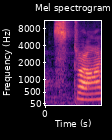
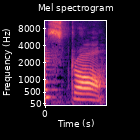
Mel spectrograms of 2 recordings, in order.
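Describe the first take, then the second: First: स्ट्रॉ said with open "aa": straa; mistaken "aa" sound. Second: स्ट्रॉ ending in rounded "aw": straw; correct "aw" sound. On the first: Teacher rejects the mistake, स्ट्रॉ as straa. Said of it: "स्ट्रॉ नहीं". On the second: Teacher models the word for students, स्ट्रॉ with rounded aw. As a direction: say स्ट्रॉ to rhyme with "law". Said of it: "ए डब्ल्यू का sound अ में निकला". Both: Shown as a demonstration.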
